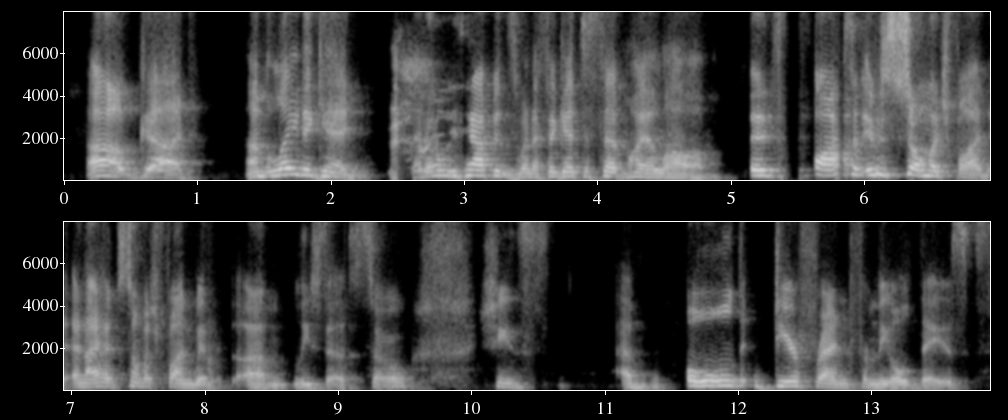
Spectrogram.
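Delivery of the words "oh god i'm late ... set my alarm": cartoon character voice of a girl. Showing the voice of a cartoon role just voiced: Kara Less voice. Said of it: "And she talks like this".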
